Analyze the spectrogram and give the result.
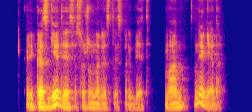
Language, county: Lithuanian, Kaunas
